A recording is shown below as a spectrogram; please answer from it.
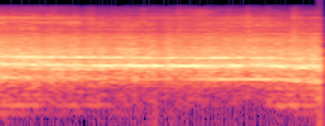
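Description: Arena goal horn sounding one long steady note over crowd noise after a goal, its pitch starting to sag near the end as it winds down.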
